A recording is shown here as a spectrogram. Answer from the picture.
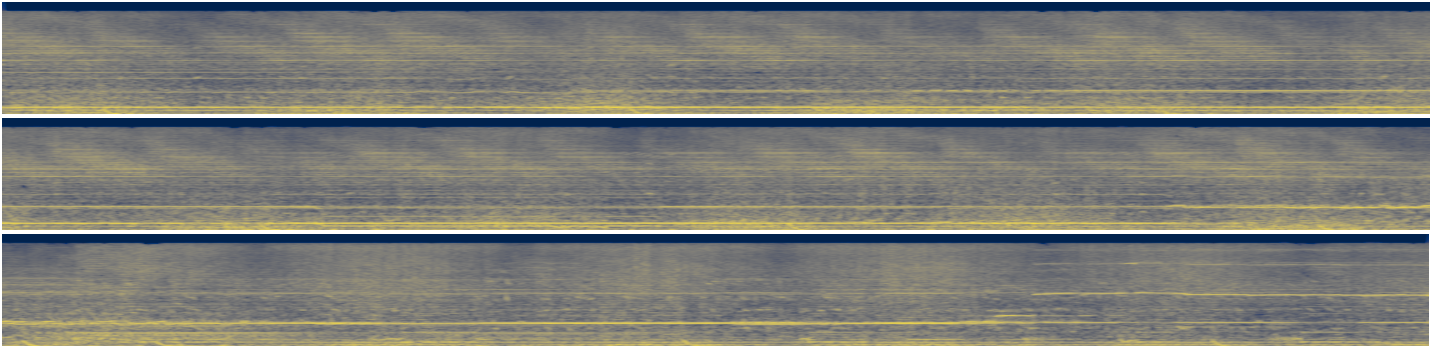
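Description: Dense, layered experimental electronic music of steady sustained drone tones over a faint regular pulsing pattern up high. About two-thirds of the way through the low drone drops out and a new middle tone comes in.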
